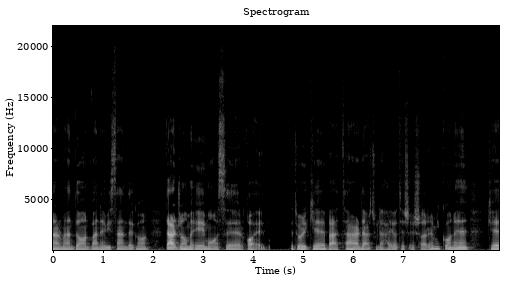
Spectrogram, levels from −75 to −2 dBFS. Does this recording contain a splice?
no; 0 cuts

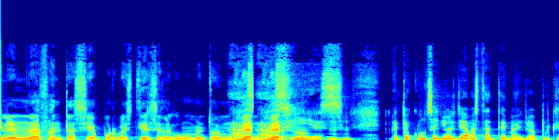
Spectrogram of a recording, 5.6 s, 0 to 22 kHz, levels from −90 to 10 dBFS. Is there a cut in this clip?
yes; 1 cut; at 2.5 s

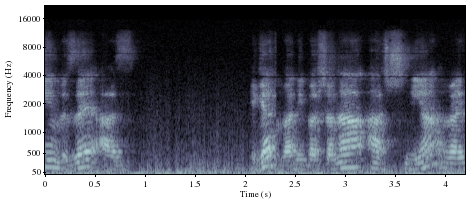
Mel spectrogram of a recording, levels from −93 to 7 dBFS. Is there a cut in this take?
yes; 1 cut; at 2.3 s

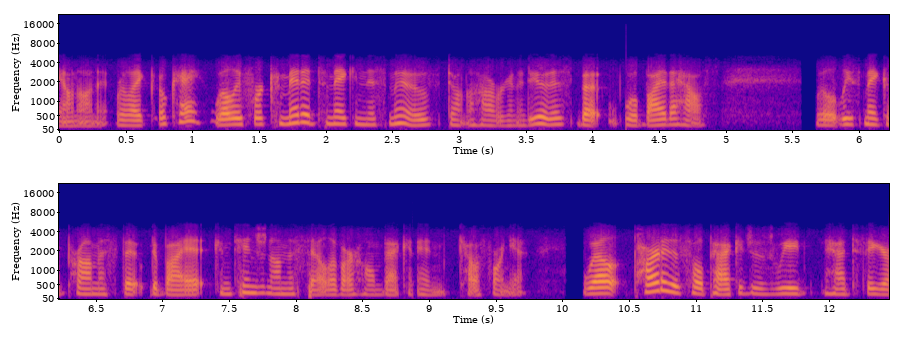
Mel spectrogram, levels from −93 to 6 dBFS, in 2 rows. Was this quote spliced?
yes; 1 cut; at 6.9 s

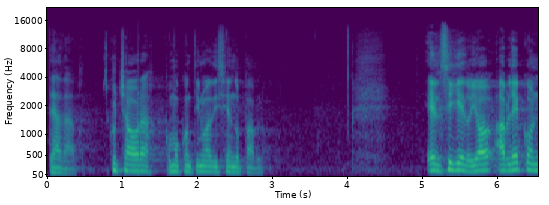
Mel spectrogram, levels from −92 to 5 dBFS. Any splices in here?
yes; 1 cut; at 5.6 s

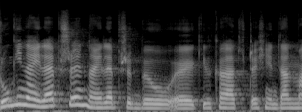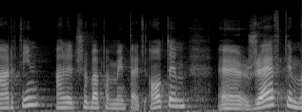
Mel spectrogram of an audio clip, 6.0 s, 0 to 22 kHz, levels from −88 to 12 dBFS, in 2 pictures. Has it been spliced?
no; 0 cuts

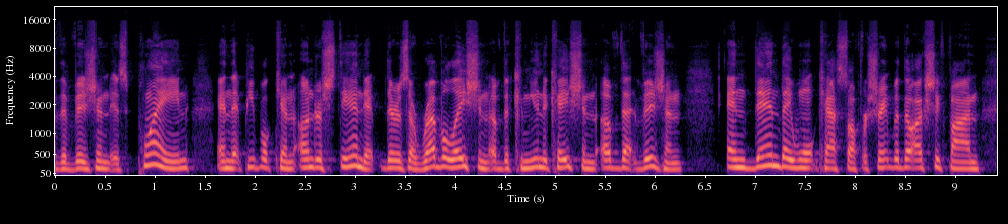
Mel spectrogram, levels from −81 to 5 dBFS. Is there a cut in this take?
no; 0 cuts

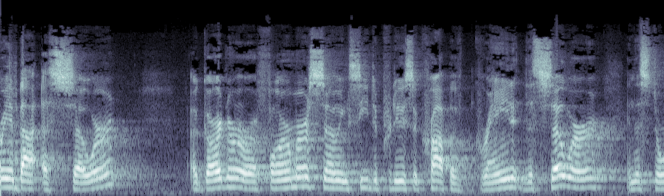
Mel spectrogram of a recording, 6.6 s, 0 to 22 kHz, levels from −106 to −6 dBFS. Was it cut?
no; 0 cuts

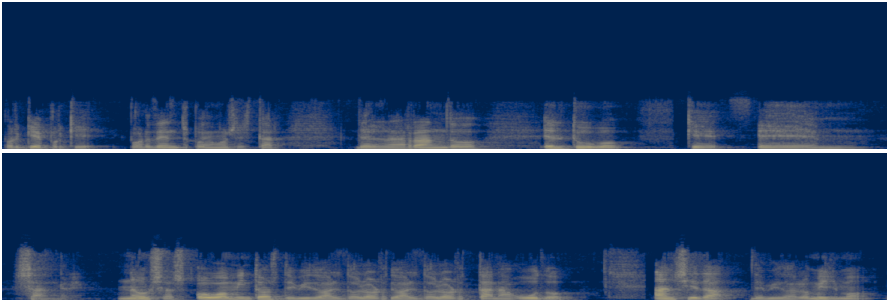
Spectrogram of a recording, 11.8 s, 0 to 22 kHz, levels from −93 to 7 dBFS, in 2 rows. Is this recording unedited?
no; 6 cuts; at 1.2 s, 3.6 s, 4.5 s, 6.5 s, 8.5 s, 10.2 s

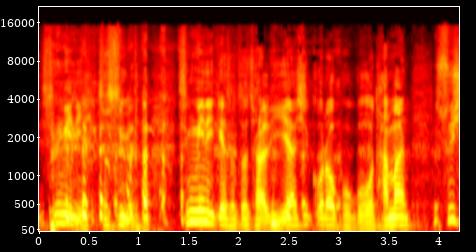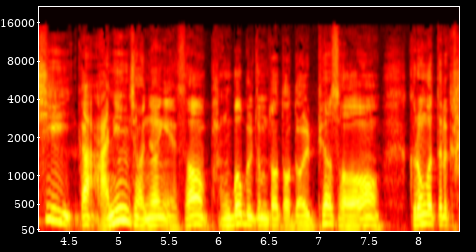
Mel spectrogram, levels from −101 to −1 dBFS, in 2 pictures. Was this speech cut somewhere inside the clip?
no; 0 cuts

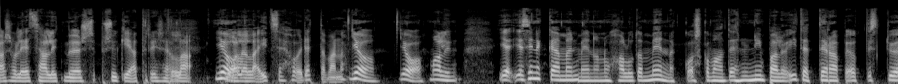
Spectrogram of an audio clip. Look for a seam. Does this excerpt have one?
yes; 1 cut; at 5.8 s

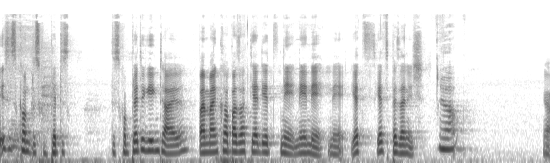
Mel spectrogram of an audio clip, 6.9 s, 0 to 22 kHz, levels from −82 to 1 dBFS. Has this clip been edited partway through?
yes; 2 cuts; at 2.4 s, 5.4 s

